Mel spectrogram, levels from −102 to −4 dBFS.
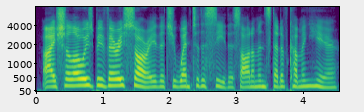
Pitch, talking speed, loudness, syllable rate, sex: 195 Hz, 235 wpm, -18 LUFS, 5.7 syllables/s, female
